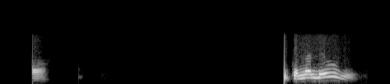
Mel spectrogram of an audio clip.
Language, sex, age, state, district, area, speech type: Hindi, male, 45-60, Uttar Pradesh, Pratapgarh, rural, conversation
